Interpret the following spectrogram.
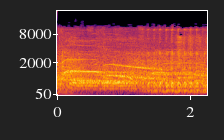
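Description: Siren-like sliding tones in the DJ's mix during a beat transition, with the bass cut out; the low end comes back just after.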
